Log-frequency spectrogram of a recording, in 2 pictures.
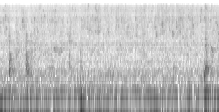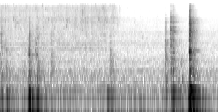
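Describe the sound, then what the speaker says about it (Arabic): Cold tap water runs into a kitchen sink over freshly boiled pasta, a steady soft rush with faint clinks of a strainer or pot, rising briefly to a louder splash near the end. "غنشللهم بالماء بارد باش نحبس ليهم لا كويسون"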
